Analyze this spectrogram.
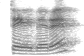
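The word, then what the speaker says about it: Tevere: the river which we call in english tiber but in italian it's te vere so there is this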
